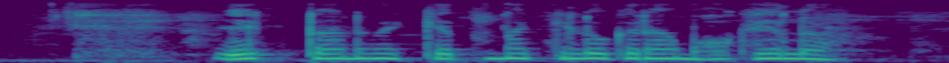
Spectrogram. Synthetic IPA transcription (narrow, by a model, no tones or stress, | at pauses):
ek̚ʈənmẽket̪nakiloɡɾamɦokʰela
